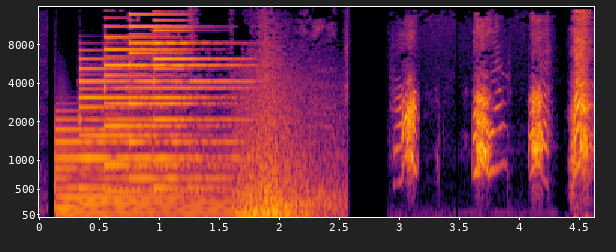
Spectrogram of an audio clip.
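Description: A bright sustained chime fades into a whooshing swell, then a dog barks four or five times in a quick, uneven burst, loud, with no one talking.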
